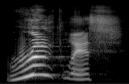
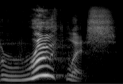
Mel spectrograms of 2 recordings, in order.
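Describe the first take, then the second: First: RUTHLESS punched out loud; emphasized RUTHLESS. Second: Said in the usual way. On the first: Shown as a demonstration. Preacher emphasizing a word to the congregation, RUTHLESS stressed loudly. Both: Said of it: "let me emphasize the word".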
